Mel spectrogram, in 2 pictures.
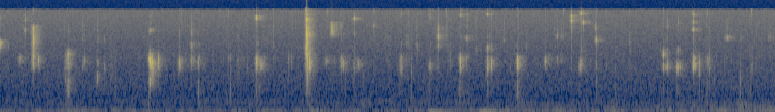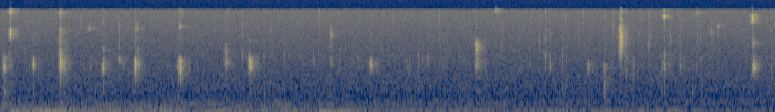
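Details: Kitten Zayka eating Purina Perfect Fit wet food: steady wet clicks, smacks and chewing crackles, dense and irregular, several per second, over a faint low hum with no talking.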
